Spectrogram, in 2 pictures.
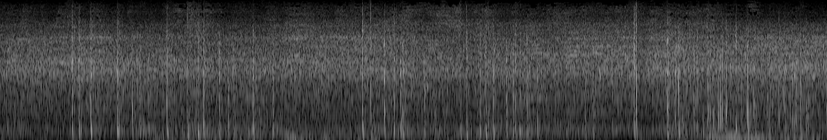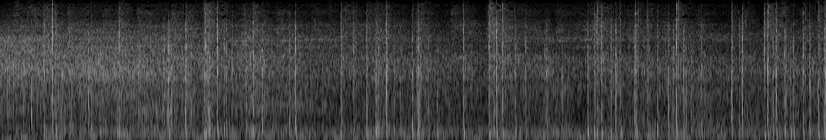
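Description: Large fireworks display: a continuous barrage of bangs and crackling from bursting shells, with a stretch of deep booms about ten seconds in.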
